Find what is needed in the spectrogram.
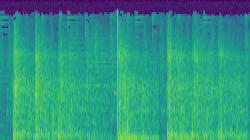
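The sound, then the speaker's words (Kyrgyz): Gunshots ring out during street clashes between demonstrators and police and troops in front of the government headquarters in Bishkek. Several sharp, loud reports come at irregular intervals over continuous rumbling background noise. “Бишкекте Ак үйүнүн алдында атышуу болуп атат.”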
